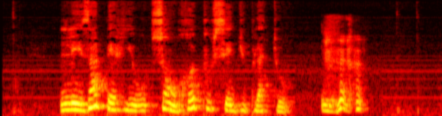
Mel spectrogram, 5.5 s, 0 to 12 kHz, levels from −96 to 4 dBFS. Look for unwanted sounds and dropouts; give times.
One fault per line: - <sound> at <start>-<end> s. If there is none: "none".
- laugh at 4.0-4.6 s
